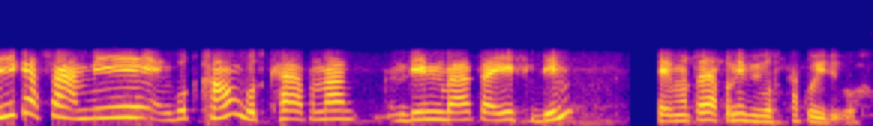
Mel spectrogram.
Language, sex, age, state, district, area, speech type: Assamese, female, 45-60, Assam, Lakhimpur, rural, conversation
